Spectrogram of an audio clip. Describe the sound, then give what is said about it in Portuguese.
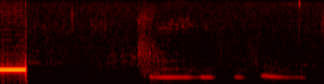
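A telephone busy signal sounds once as a short, loud, steady tone at the start. Quiet follows, broken by a few faint low hums. “Gente, quase que eu falo de ligação. O número está ocupado.”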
